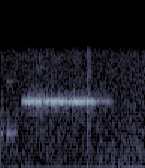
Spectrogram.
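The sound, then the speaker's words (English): A single steady electronic telephone ringing tone, held at a mid-high pitch for about a second, then dropping away to a faint hiss. The whole clip is quiet. “What are you doing, trying to find a phone? Oh, that's the ringing? That's odd. I think I broke the phone when I tried to call in.”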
